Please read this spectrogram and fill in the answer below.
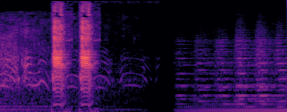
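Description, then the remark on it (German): Two loud duck quacks sound in quick succession as the ducks are offered bread, then fade into quiet; after a brief silence a steady, droning background sound comes in. “Noch ein Stück Brot für die Enten, Frau Esels?”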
